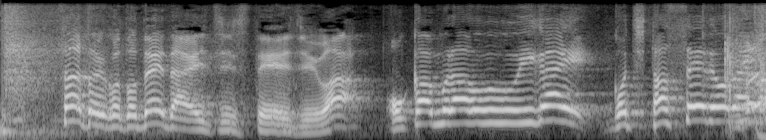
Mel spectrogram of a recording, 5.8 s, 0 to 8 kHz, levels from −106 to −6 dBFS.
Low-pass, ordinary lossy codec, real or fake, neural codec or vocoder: 7.2 kHz; none; fake; vocoder, 44.1 kHz, 128 mel bands every 512 samples, BigVGAN v2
